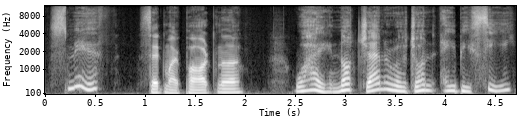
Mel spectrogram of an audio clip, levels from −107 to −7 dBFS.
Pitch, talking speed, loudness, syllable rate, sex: 175 Hz, 140 wpm, -18 LUFS, 3.8 syllables/s, male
